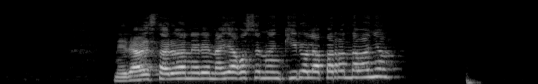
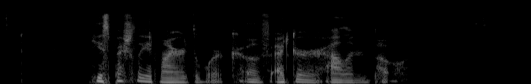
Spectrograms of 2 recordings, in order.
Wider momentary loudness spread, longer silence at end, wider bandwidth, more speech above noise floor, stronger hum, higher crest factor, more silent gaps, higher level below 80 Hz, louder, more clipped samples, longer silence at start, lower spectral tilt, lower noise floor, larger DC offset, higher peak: second, 8 LU vs 14 LU; first, 0.65 s vs 0.45 s; about the same, 11.5 kHz vs 11.5 kHz; first, 55 dB vs 38 dB; neither; about the same, 18 dB vs 22 dB; neither; first, -58 dBFS vs -64 dBFS; first, -21 LUFS vs -41 LUFS; neither; first, 1.15 s vs 0.9 s; first, -5 dB/octave vs -3.5 dB/octave; second, -76 dBFS vs -80 dBFS; neither; first, -6 dBFS vs -22 dBFS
